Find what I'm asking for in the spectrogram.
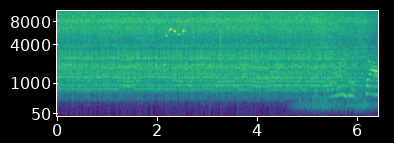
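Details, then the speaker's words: John Deere EV45 two-stroke chainsaw after carburettor rebuild with new diaphragm, high-speed needle being adjusted: steady high scream, clean even revs, no bogging; running healthy. "it seems all right there seems pretty happy"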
